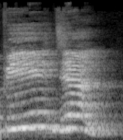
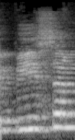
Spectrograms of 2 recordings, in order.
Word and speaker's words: pigeon: तो पिजन, पिजन बोलेंगे, पीसन नहीं बोलेंगे, पिजन, पिजन, पिजन का मतलब कबूतर।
